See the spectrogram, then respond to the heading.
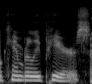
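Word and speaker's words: Kimberly Peirce: Kimberly and then P-E-I-R-C-E. – P-E-I-R-C-E. – And you can get me on Instagram but somebody stole Kimberly Pierce.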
